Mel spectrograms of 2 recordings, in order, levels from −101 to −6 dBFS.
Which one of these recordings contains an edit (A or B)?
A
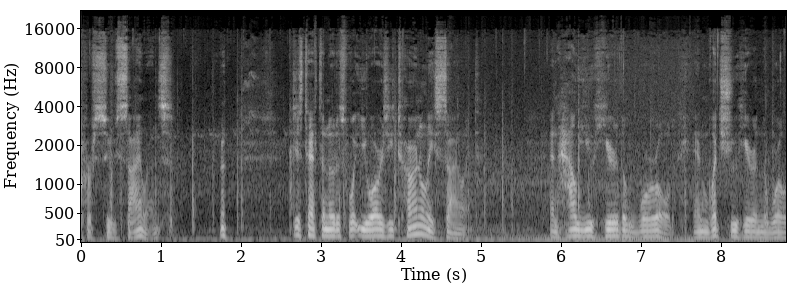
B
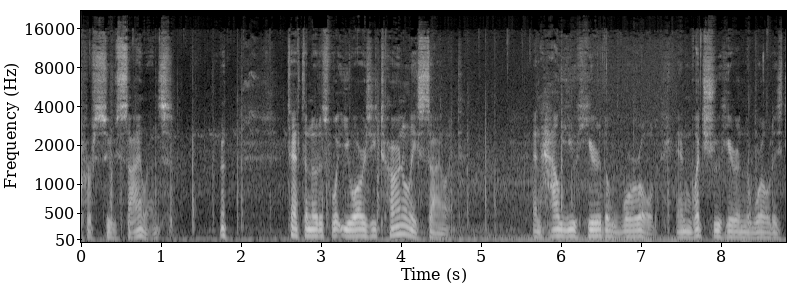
B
